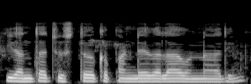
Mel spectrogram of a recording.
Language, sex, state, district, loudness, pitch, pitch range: Telugu, male, Telangana, Mahabubabad, -14 LUFS, 140 Hz, 135-150 Hz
